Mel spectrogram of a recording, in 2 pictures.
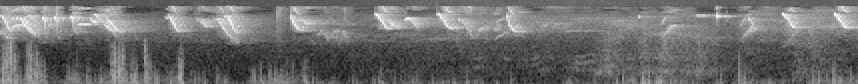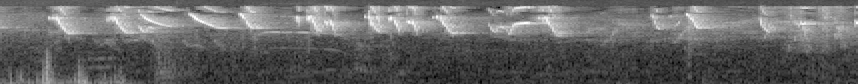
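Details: Saffron finch living free in the wild, pouring out quick bright chirped notes in a continuous high string, with low thumping and rustle in the first five seconds before it quiets.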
